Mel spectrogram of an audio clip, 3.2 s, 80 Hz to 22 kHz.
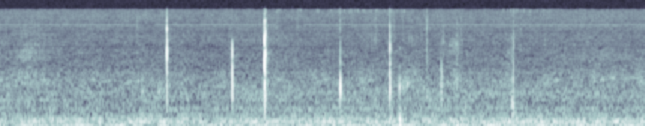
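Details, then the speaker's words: Encon Petite 30-inch ceiling fan temporarily hooked up in a basement: steady low motor hum with a few light ticks; same noise as before but much quieter, running normally. "it's definitely moving good good amount of air still makes that noise it did back on it tested it but not as noisy as it was before it's definitely a lot quieter"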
